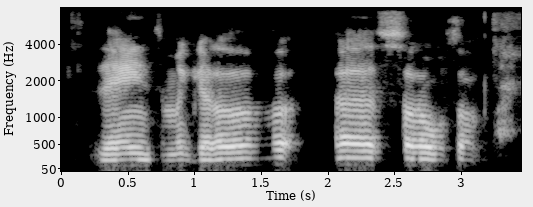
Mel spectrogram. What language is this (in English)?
Kabyle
